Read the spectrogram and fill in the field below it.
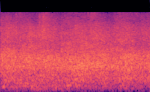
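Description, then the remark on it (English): Steady, dense applause from an audience for young people thanked for their participation in bringing words of the past to life, a sustained wash of many hands clapping at an even loudness for about two seconds, with no voices heard. “If you don't mind to just give them one more round of applause just for their participation.”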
